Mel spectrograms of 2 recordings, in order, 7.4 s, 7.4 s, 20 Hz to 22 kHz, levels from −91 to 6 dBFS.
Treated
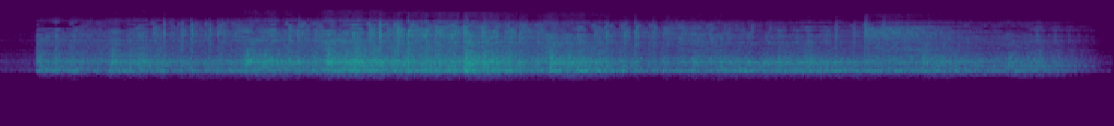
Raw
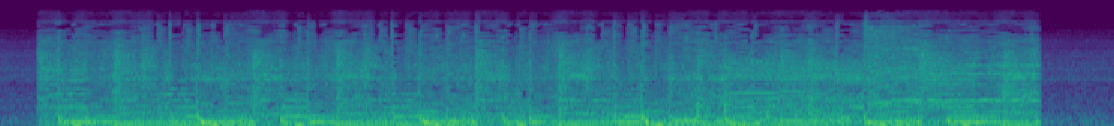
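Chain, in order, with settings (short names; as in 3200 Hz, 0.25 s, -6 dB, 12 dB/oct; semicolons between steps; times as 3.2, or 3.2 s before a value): Doppler pass-by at 2.78, 11 m/s, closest 4.7 m; in parallel at +3 dB: compressor, threshold -41 dBFS, peak gain reduction 18.5 dB; on the sum: rippled Chebyshev high-pass 2500 Hz, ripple 9 dB; bouncing-ball echo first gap 0.12 s, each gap 0.75×, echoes 5; gain +2 dB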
